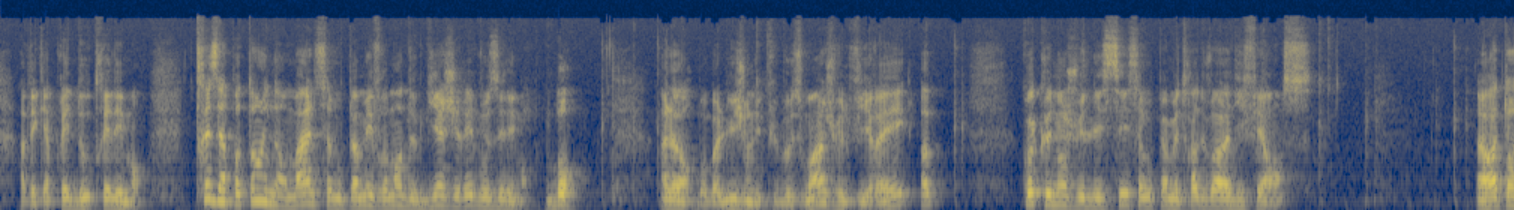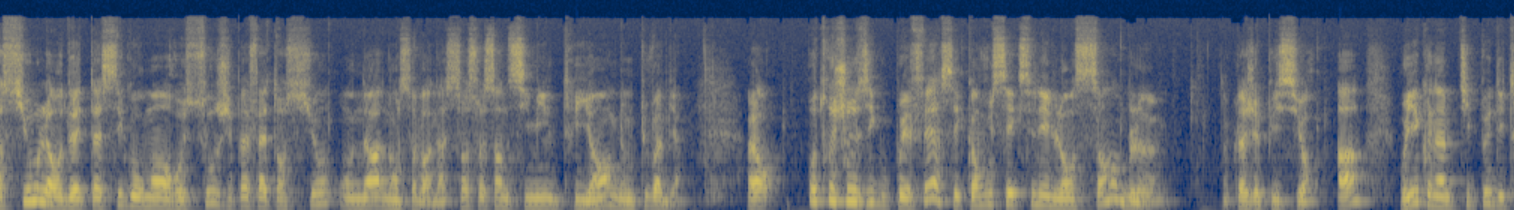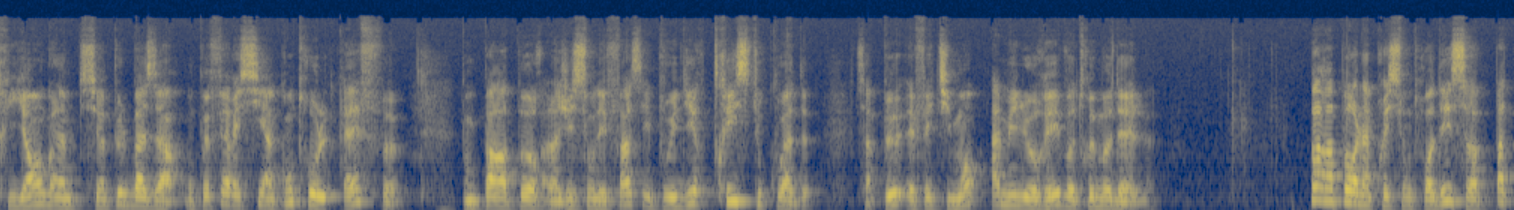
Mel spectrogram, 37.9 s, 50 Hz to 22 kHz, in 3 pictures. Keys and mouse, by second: 1.9-3.4 middle drag, 4.6 shift+middle click, 5.3 middle click, 6.0 Tab, 6.3 click, 7.3 Delete, 7.7 middle click, 10.4 ctrl+z, 11.0 click, 11.4-12.2 middle drag, 13.5-15.1 drag, 15.4-16.1 middle drag, 17.8 shift+middle click, 19.4 Tab, 19.8 shift+middle click, 20.4 middle click, 21.3 a, 21.8 middle click, 22.7 a, 23.1 middle click, 27.9 ctrl+f, 32.7-35.5 middle drag, 36.5-37.8 middle drag.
